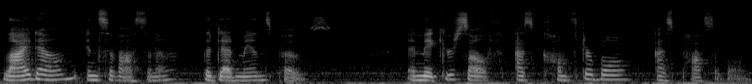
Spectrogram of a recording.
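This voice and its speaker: A woman guides a meditation at a very slow, unhurried pace. Her mid-pitched voice is heavily creaky, and she gives calm, measured instructions with long pauses. There is faint noise behind her. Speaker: yoga nidra teacher.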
